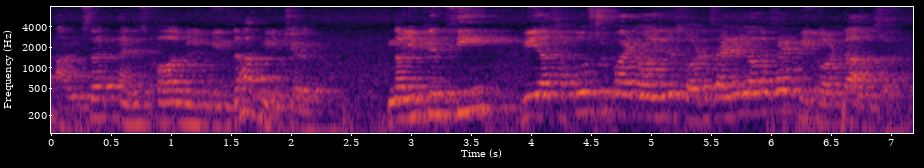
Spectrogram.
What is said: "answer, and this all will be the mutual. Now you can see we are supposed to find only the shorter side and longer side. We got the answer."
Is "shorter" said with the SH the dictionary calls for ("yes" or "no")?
no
